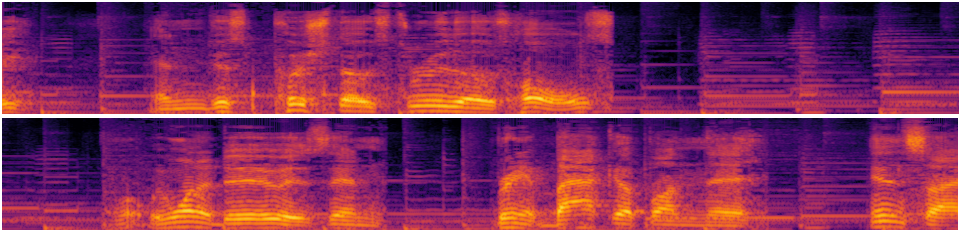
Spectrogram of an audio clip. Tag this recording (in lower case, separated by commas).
speech, music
